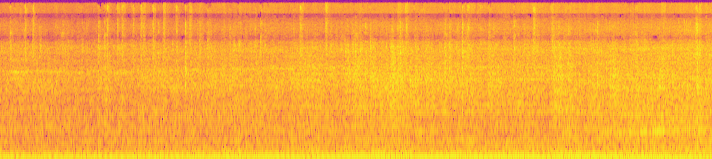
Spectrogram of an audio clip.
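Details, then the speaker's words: Honda Talon after a repair for sudden rough running, ridden in cold rain: a deep, steady drone under load with no misfire or popping. It pulls smoothly, much better than before. "that's already a lot better right there it used to barely pick up whenever you would start it"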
